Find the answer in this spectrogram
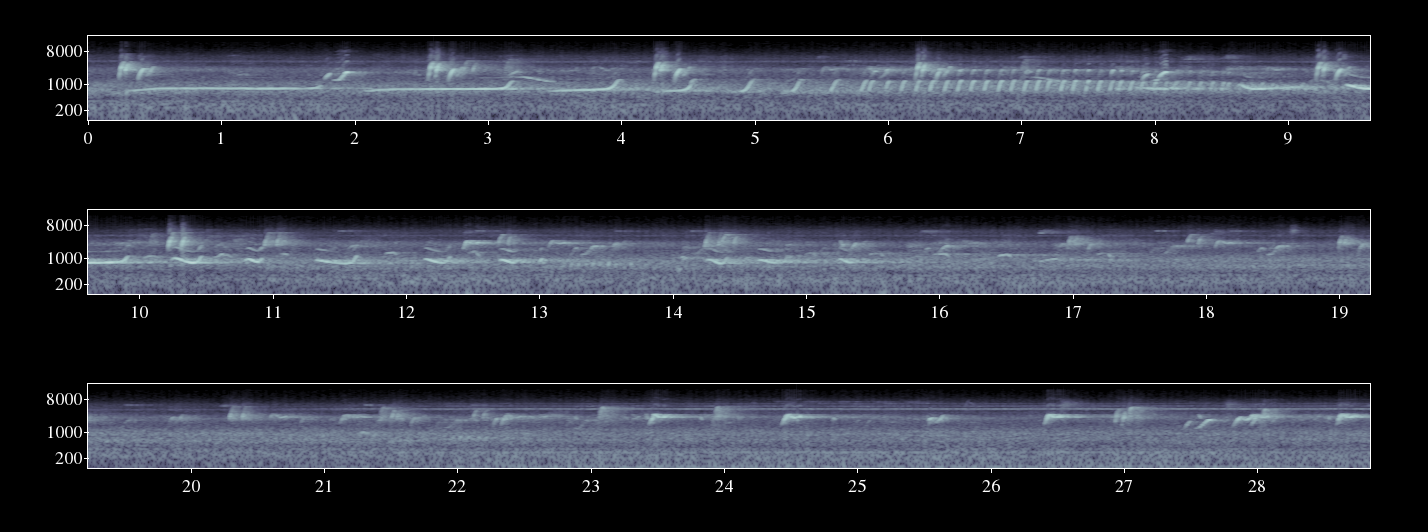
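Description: Birdsong from several birds: many short, sharp chirps throughout, with a lower drawn-out whistle and a rapid trill in the first few seconds.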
